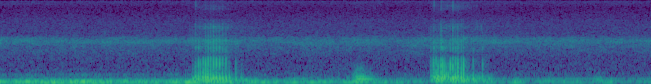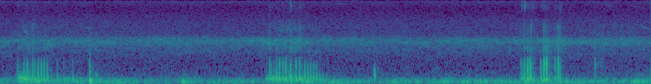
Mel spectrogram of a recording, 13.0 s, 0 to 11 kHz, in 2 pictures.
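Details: 18-week-old snoring in sleep: soft, low, rough breathing noises recurring about every two and a half seconds.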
